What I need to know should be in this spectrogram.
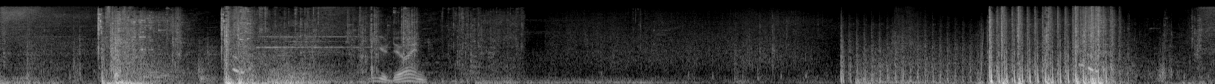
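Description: Automatic gunfire rattles in quick, loud bursts.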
